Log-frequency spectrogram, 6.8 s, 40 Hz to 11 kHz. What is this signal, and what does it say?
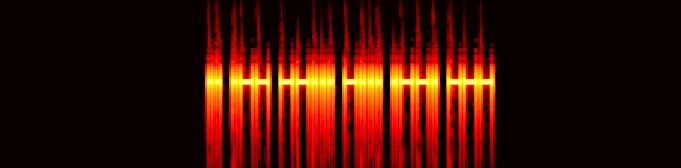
Morse code, heard as a keyed tone, about 30 wpm, 700 Hz. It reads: IW7BPO
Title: DXCC-100 Call Signs - 6 Characters - 30wpm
